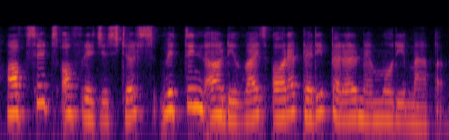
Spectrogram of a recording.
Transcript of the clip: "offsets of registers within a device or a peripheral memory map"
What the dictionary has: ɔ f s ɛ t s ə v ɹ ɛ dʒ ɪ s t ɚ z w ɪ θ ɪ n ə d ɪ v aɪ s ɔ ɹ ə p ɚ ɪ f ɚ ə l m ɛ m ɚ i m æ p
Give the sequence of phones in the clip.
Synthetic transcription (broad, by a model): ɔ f s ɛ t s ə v ɹ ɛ dʒ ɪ s t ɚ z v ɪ t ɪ n ə d ɪ v aɪ s ɔ ɹ ə p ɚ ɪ p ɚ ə l m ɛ m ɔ i m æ p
